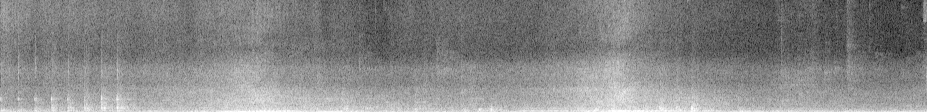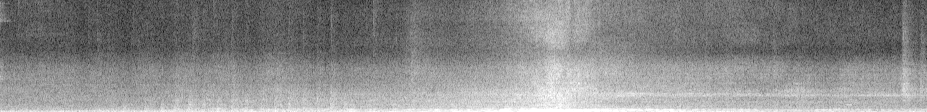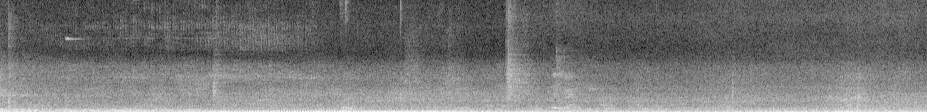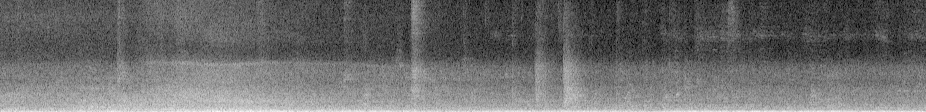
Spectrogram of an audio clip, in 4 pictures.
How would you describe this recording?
walking in the Street, traffic sound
